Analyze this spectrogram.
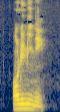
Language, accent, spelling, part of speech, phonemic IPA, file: French, France, enluminé, verb / adjective, /ɑ̃.ly.mi.ne/, LL-Q150 (fra)-enluminé.wav
- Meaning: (verb) past participle of enluminer; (adjective) 1. painted in colour 2. decorated with illuminations 3. brightly coloured 4. overly idyllic; fanciful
